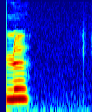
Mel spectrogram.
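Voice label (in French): "Ple", French; phonetique; la syllabe e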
